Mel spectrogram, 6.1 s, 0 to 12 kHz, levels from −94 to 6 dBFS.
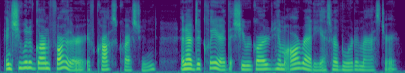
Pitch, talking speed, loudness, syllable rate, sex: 195 Hz, 215 wpm, -20 LUFS, 5.8 syllables/s, female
